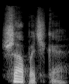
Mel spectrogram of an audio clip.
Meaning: diminutive of ша́пка (šápka): (small) usually brimless hat or cap
- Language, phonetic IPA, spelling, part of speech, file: Russian, [ˈʂapət͡ɕkə], шапочка, noun, Ru-шапочка.ogg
